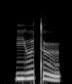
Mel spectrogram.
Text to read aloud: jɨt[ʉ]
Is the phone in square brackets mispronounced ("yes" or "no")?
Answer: no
